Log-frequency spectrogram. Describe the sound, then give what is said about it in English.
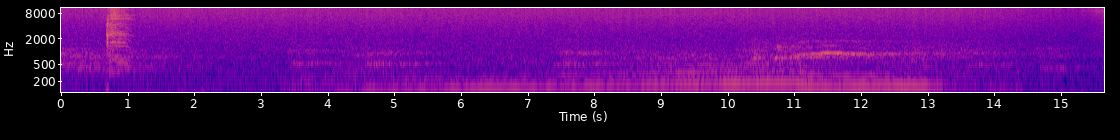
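An engine hums steadily and slowly revs higher for several seconds before dropping back, heard alone after a brief sharp knock at the start. “I mean, I think that sounds like an engine revving to me, though.”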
